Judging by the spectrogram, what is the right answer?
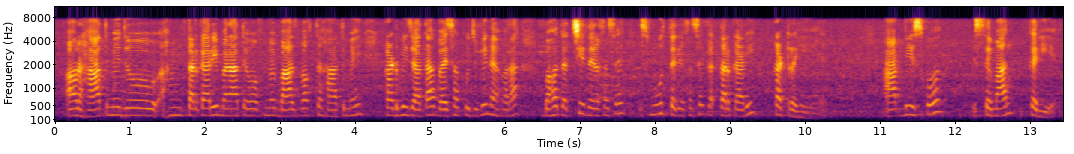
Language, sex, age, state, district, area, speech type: Urdu, female, 45-60, Telangana, Hyderabad, urban, spontaneous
